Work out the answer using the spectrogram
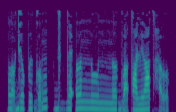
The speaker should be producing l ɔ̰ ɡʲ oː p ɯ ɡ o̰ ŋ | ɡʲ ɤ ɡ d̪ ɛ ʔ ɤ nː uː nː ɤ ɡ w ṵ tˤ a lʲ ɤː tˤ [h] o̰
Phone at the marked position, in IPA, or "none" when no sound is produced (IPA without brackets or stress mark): h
